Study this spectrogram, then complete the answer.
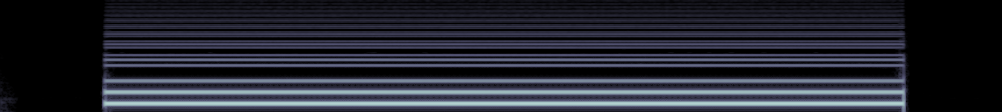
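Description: A single steady pure electronic tone holds the note F sharp for about four seconds, then cuts off cleanly, with silence before and after.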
